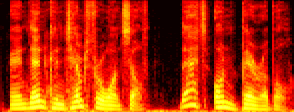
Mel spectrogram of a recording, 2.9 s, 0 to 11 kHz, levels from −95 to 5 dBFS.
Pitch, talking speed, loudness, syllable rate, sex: 125 Hz, 145 wpm, -16 LUFS, 5.4 syllables/s, male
